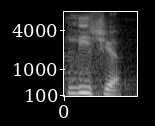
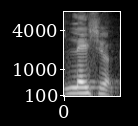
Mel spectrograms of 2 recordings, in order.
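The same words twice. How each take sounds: First: The first vowel sounds like 'ee'. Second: The first vowel sounds like 'ay'. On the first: The speaker calls it wrong. "It's not leisure" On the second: The speaker calls it right. "this pronunciation is of an A ... it's leisure, correctly"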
